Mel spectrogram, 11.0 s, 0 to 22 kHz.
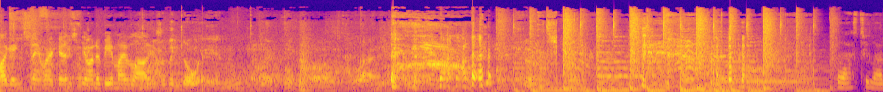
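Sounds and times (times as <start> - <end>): voices at table: 0.0 - 7.0
young woman laughing: 4.9 - 6.2, 7.9 - 9.6.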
